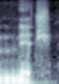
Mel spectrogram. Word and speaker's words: niche: Whereas working in the Atlassian ecosystem, you could kind of, you could pick a niche or niche even, however you want to pronounce it.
